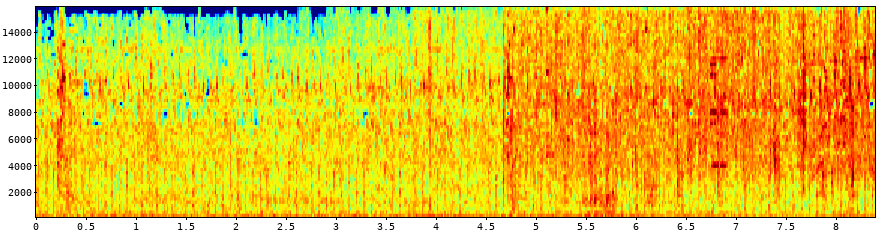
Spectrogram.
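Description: A helicopter engine rumbles steadily close by.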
